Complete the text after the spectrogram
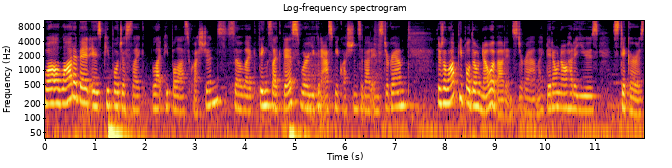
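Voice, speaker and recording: Music plays in the background and there is audible room echo. The speech moves at a moderate pace. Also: woman. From Chinese heritage. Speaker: former magazine editor, Instagram staff. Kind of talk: casual interview.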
